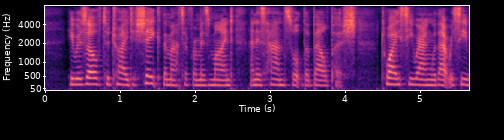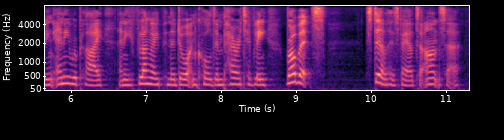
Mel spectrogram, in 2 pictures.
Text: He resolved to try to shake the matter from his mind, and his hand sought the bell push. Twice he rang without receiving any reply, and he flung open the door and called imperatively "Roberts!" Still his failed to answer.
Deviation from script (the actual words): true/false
false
